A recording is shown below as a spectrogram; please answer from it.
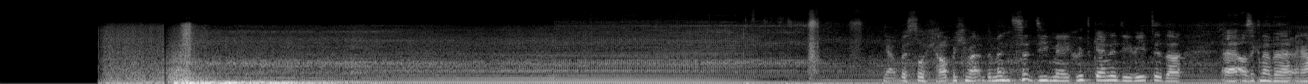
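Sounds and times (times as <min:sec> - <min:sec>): car engine running: 0:05.0 - 0:08.8.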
